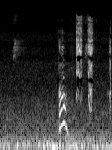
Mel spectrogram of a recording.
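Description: A woman's high-pitched call of "Come" to her dogs about a second in, followed by three short, sharp squeaky chirps, over a low rumble.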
